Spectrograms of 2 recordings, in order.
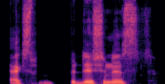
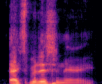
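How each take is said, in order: First: Expeditionist said with -ist ending, then dropped; stumbling on Expeditionist before fixing it; wrong word ending. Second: Expeditionary said with full -ary ending; the fixed word Expeditionary, ending -ary; corrected word. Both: Real, not acted.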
